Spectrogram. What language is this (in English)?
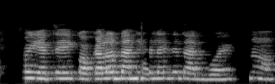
Assamese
